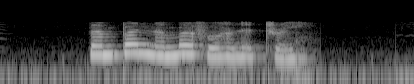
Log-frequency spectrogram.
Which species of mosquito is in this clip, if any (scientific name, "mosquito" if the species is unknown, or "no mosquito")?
no mosquito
